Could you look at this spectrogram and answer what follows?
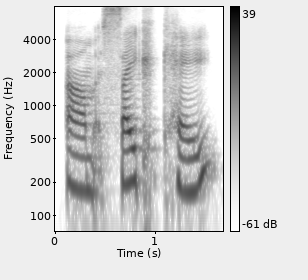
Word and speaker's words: Psych-K: Psych K, and that's spelled PSYCH-K. Psych K, like psychological.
